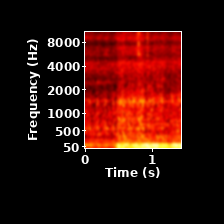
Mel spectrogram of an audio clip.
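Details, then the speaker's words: Rover 25 GTI, 1.8 VVC 143 bhp, at warm idle. A low exhaust rumble with a faintly uneven beat; an intermittent misfire appears once up to temperature, heard mainly from the exhaust. "Bad news. It does sound to me as though now it's gotten up to temperature. That misfire seems to have reached on this side."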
